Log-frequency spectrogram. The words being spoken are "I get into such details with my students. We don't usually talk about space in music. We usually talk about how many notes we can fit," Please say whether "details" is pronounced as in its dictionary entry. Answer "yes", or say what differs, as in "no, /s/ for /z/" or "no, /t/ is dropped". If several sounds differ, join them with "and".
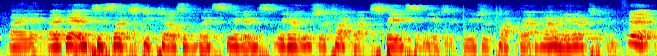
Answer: yes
